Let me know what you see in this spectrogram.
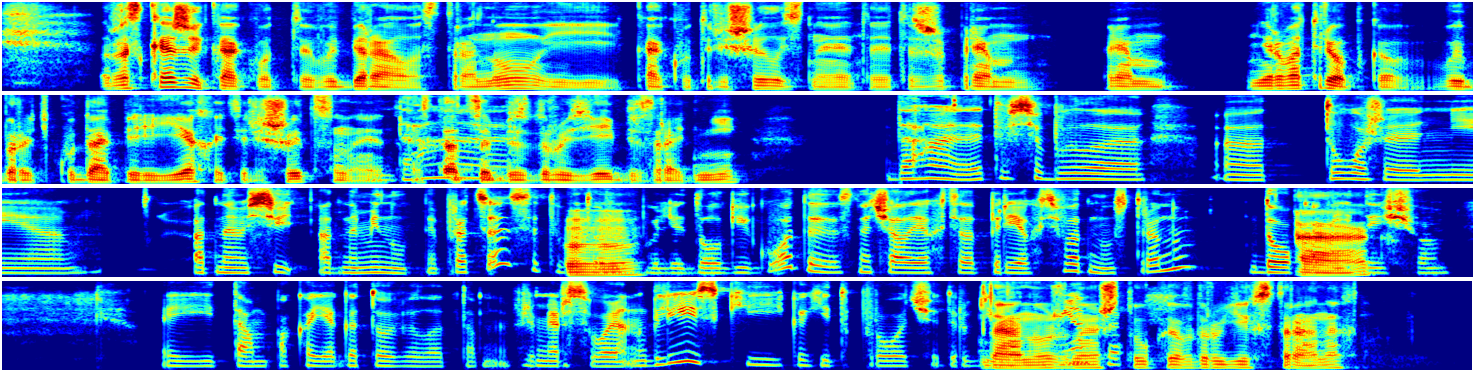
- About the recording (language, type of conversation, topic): Russian, podcast, Что вы выбираете — стабильность или перемены — и почему?
- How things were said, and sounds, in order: other background noise; tapping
